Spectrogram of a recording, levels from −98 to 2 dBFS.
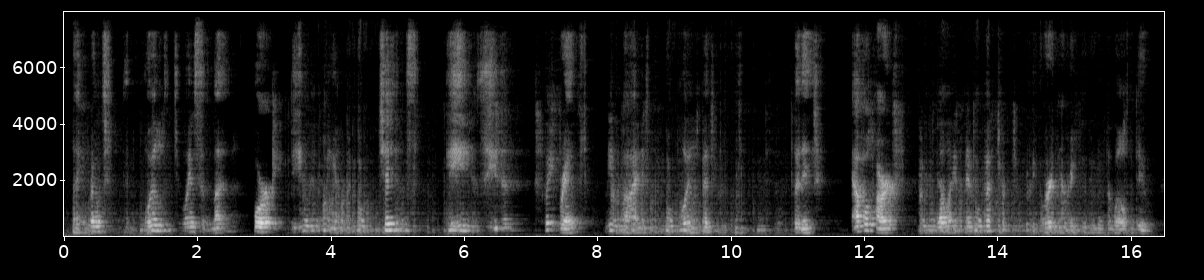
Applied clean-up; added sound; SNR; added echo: neural mask model DeepFilterNet 3.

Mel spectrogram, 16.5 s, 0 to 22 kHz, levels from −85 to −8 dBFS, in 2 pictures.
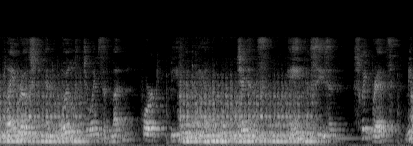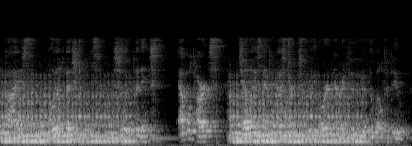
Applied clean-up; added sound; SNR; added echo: none; Bowed string instrument; -4 dB; reverberation time 0.8 s.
